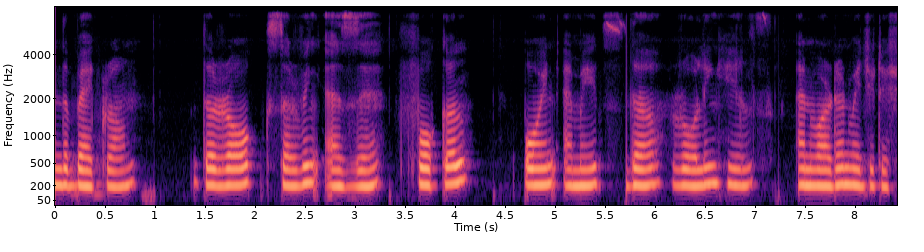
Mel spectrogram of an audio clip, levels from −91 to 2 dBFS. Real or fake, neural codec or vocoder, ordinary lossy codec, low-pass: real; none; none; 7.2 kHz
